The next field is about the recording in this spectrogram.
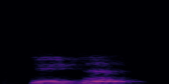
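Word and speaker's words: debtor: डेटर में B silent है, बी नहीं बोलते, डेटर क्रेडिटर।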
